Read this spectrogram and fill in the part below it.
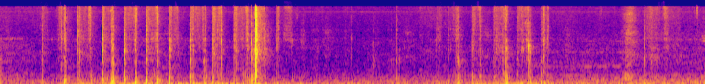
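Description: Playing cards shuffled repeatedly at close range, a run of crisp riffling bursts with short pauses between them, fairly quiet and with no talking.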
